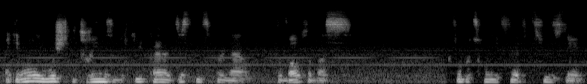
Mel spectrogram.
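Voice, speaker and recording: A man reading a weary young man's quiet inner thoughts. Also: lowish voice, slight background noise, lightly acted, low-quality recording. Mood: reflective. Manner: quiet, reflective, measured. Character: tired young man narrating his own thoughts. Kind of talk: first-person story narration.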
